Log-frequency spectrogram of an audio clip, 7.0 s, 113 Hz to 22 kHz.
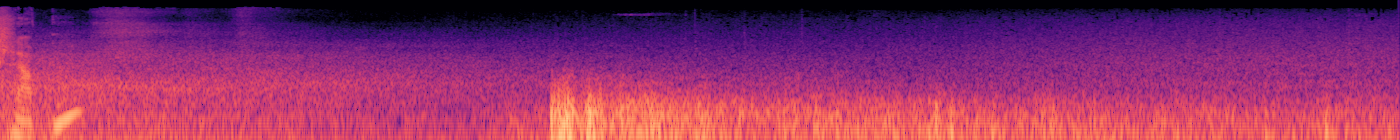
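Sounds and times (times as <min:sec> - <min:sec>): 
windy rain-like wash of noise: 0:00.0 - 0:06.9
speech: 0:00.1 - 0:00.6
rumbling thunder of an approaching thunderstorm: 0:02.4 - 0:06.9.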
